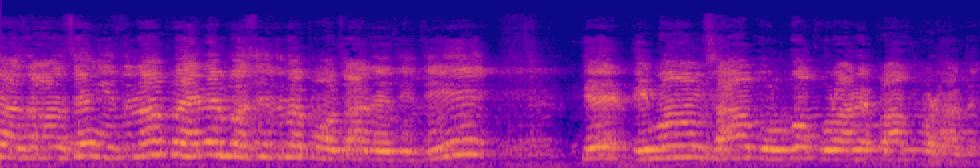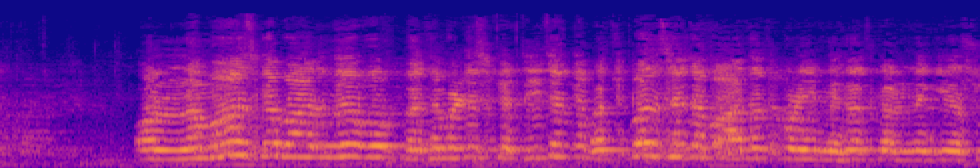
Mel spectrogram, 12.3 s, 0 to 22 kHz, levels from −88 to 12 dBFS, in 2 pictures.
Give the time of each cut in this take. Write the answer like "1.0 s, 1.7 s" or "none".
9.7 s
